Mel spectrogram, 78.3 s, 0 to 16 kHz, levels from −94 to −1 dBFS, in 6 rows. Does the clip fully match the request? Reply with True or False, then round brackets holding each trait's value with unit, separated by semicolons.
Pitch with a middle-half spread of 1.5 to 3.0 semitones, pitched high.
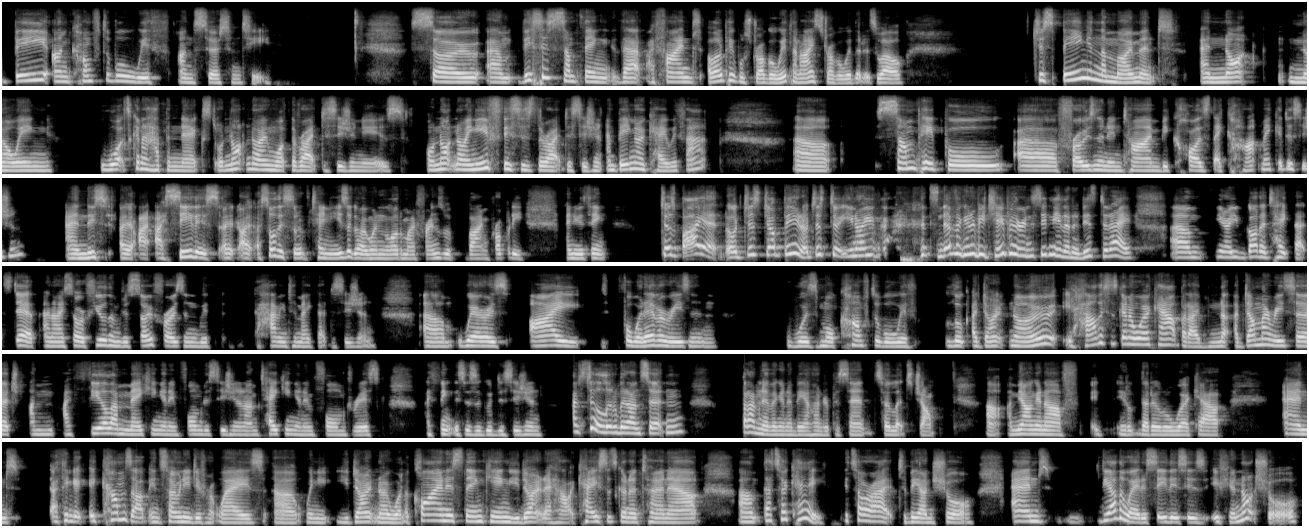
False (4.5 semitones; 195 Hz)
